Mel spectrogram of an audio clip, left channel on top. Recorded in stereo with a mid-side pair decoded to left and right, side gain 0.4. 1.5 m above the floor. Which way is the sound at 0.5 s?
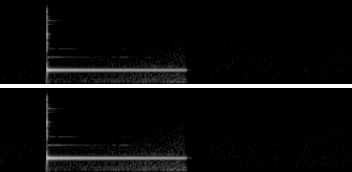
15° right.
